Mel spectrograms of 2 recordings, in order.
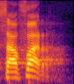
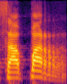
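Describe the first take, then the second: First: The middle consonant is an f sound. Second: The middle consonant is a p sound. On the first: This is the Arabic form. The speaker calls it wrong. "Bukan Safar" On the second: This is the native Javanese form. The speaker calls it right. "Pengucapannya asli Jawa"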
